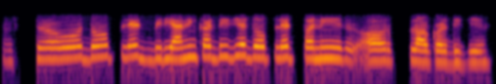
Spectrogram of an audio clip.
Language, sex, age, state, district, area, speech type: Hindi, female, 45-60, Uttar Pradesh, Bhadohi, urban, conversation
